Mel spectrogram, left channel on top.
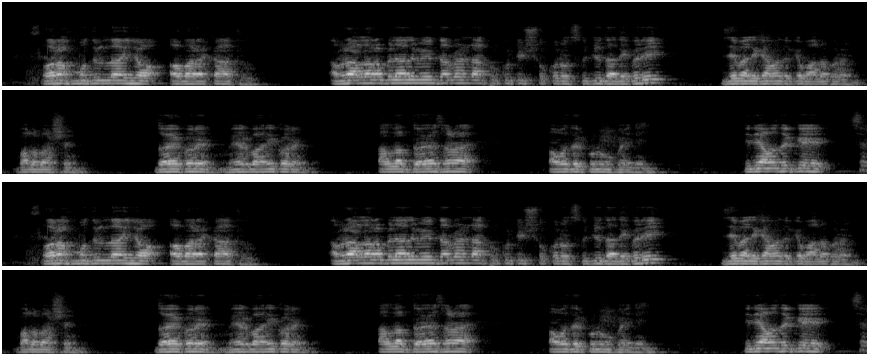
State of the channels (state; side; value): identical; both; correlation 1.00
